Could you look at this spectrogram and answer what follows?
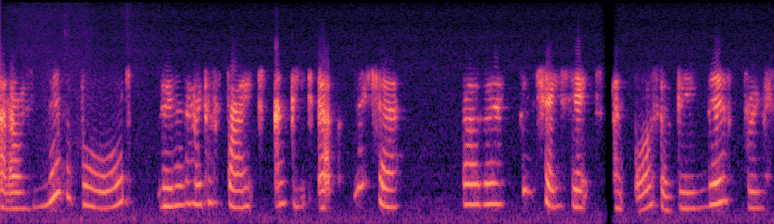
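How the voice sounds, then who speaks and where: A woman's high voice at a fairly slow pace. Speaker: mobile game player and video maker. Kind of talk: gaming voice-over commentary.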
